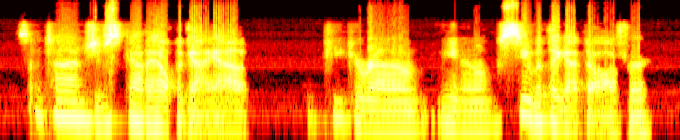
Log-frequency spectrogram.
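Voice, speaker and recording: A man talks in a Missouri accent. His pace is fairly quick and his intonation lively. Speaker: gaming youtuber. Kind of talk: let's play commentary. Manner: casual, conversational.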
